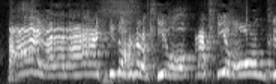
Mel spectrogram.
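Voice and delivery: high, laughing market barker; market crier. Pretend. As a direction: hawk your wares like a market crier. Hawking wares like market crier.

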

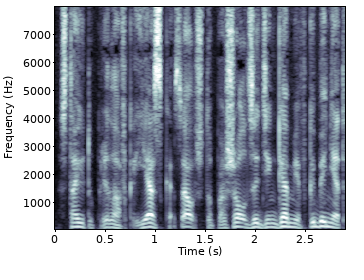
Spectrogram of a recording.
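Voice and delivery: hushed voice into the receiver; whispering on the phone. Acted. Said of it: "прошептал в трубку хриплый голос". (шёпот в трубку)

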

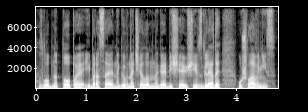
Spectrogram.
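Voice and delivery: usual speaking voice

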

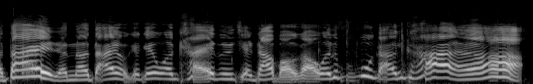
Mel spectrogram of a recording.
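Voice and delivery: wailing patient. Acted. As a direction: whine it out, dreading the report. 剧中病人以为得了绝症. (假装哭腔，拖长声哀号)

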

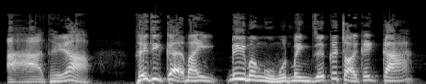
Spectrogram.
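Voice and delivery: high, loud, fast huffy outburst; giận dỗi lật lọng. Acted. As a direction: storm off in a sulk. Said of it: "liền lật lọng". (giọng cao, to, dỗi hờn)

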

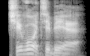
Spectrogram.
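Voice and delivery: lightly voiced grumpy husband; mildly disgruntled, answering a summons; displeased. A narrator's reading. Father called in by mum, mildly displeased. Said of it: "недовольно спросил отец".

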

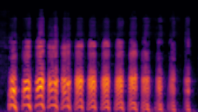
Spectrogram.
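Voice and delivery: long falling laugh; a big open laugh that trails off; hearty laugh. Acted. Nan Gongling laughing off any ambush.

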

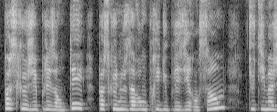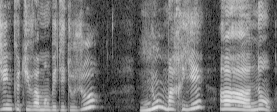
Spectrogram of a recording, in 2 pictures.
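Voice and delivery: loud, scornful tirade; angry, emphatic dismissal; furious rejection. A narrator's reading. Jacqueline furiously rejects the man.

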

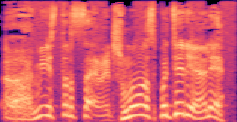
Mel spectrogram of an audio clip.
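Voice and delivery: high excited voice over comms; agitated caller. Acted. Isamu relieved to reach the hero.

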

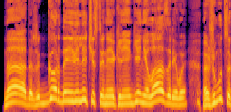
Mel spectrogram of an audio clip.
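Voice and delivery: high, loud mocking sneer; sneering panto villain. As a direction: sneer down at the intruder. Arrogant lord insults the wives.

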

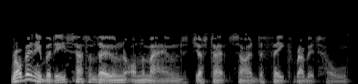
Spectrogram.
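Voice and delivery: usual speaking voice

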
